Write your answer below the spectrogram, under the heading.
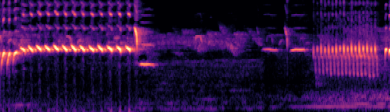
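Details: Belgian canary giving a quick, regularly pulsed high trill, followed by a quiet pause with soft notes and then a coarse buzzing rattle.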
